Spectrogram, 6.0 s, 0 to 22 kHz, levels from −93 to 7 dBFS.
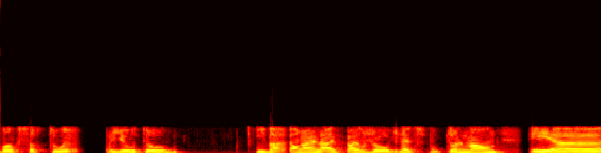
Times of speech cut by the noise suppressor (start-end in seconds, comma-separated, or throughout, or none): none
